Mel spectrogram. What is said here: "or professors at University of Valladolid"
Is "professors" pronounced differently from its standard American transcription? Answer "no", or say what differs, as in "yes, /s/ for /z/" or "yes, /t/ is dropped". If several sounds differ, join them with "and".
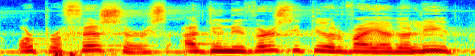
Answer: yes, /s/ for /z/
